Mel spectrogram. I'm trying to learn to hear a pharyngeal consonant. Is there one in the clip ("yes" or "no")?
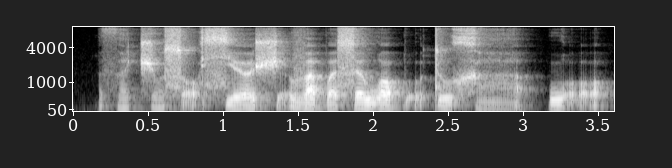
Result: no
